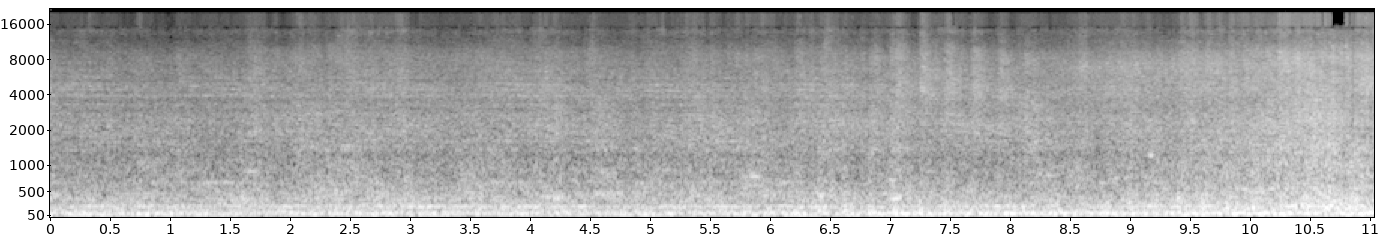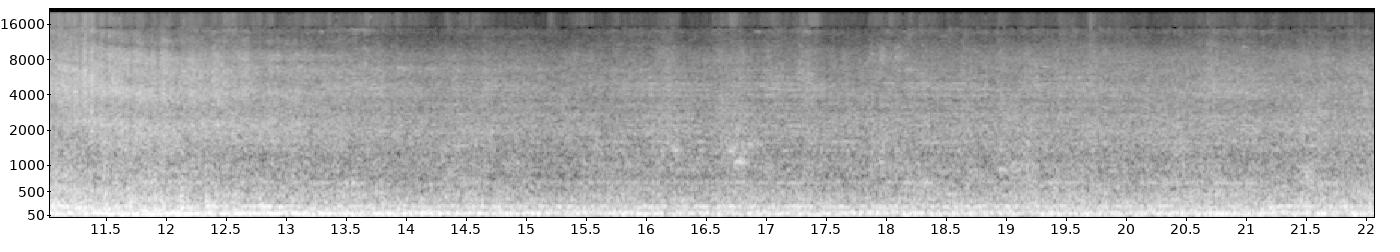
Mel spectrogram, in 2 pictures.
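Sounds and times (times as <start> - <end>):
low train drone: 0.0 - 22.0
train wheels on rails: 0.0 - 22.0.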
